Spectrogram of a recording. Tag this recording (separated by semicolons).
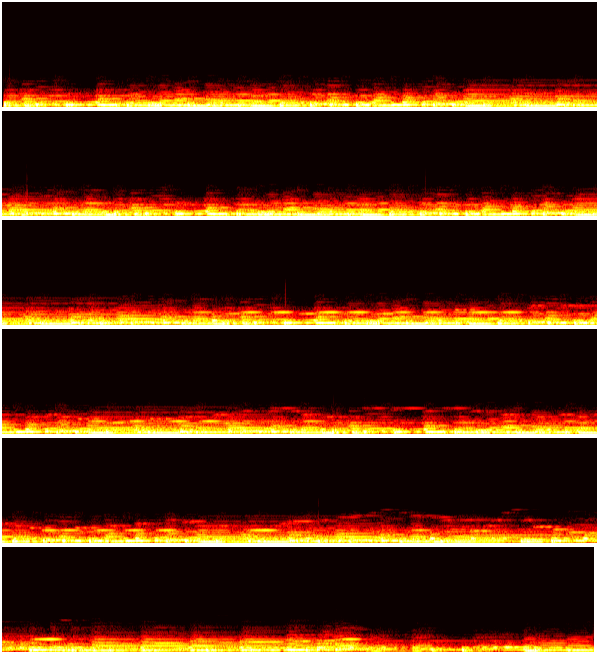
jazzy; Jazz; music; game; videogamemusic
